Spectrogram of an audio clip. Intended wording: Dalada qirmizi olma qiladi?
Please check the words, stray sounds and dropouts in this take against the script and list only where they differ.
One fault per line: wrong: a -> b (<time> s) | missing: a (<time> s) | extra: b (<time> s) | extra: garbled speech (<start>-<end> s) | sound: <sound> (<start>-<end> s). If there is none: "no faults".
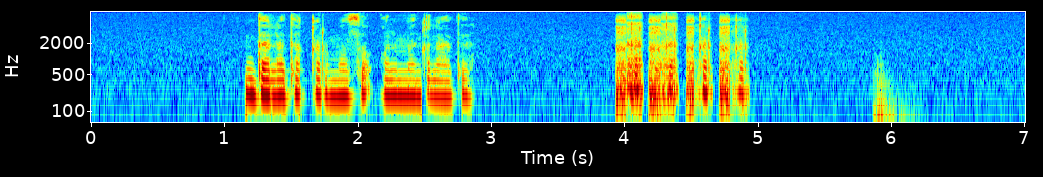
sound: laugh (3.9-4.9 s)
sound: thud (5.9-6.3 s)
